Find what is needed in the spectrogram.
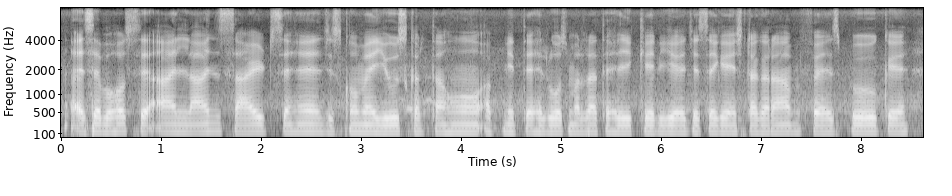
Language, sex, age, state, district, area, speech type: Urdu, male, 18-30, Uttar Pradesh, Lucknow, urban, spontaneous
